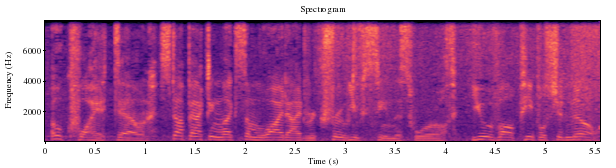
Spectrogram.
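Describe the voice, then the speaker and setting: Man playing a cocky, high-voiced young villain. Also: moderate pace, noisy background, lightly acted. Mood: condescending. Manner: theatrical, mocking, drawling for effect. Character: cocky young male villain, battle-hungry, taunting, smug. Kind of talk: video game voice acting.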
